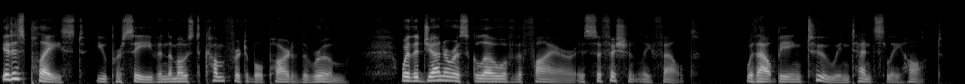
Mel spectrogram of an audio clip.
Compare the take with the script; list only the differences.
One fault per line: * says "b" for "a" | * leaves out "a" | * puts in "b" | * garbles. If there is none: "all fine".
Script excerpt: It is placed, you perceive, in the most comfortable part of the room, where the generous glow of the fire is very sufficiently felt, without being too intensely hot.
* leaves out "very"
